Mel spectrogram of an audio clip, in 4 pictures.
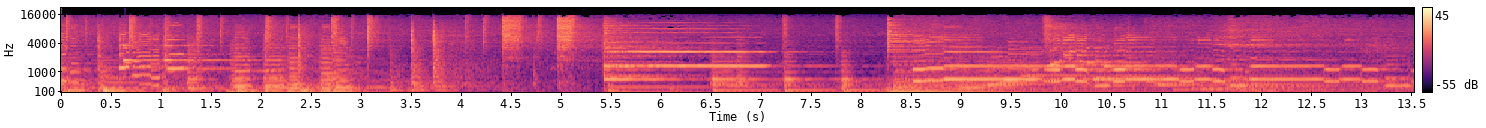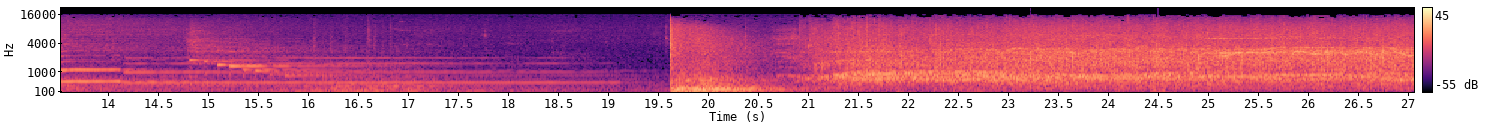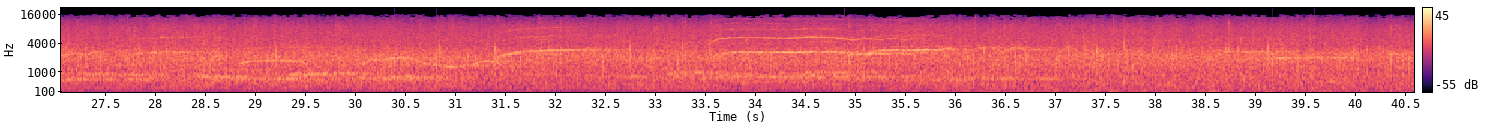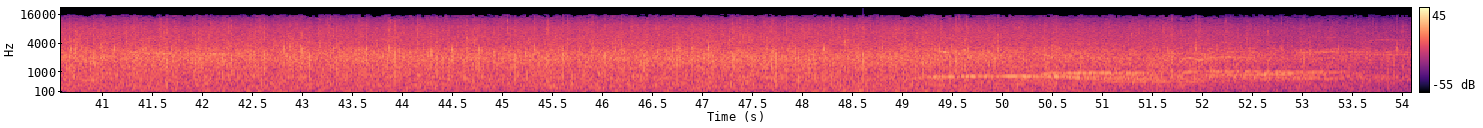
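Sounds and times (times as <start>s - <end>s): shouted cheers: 20.6s - 37.6s, 49.0s - 54.0s
audience applauding: 20.8s - 54.0s
whistles: 24.5s - 29.3s, 30.2s - 32.7s, 33.5s - 37.3s, 38.5s - 40.6s, 52.9s - 54.0s.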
